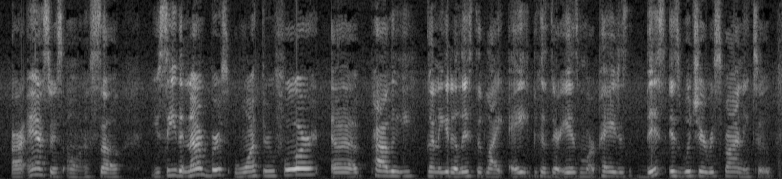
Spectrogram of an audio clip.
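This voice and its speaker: Her animated voice sits at a medium pitch for a woman, with ordinary pitch variation. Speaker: credit repair and business coach, YouTuber. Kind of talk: tutorial. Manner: fast; casual, animated.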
